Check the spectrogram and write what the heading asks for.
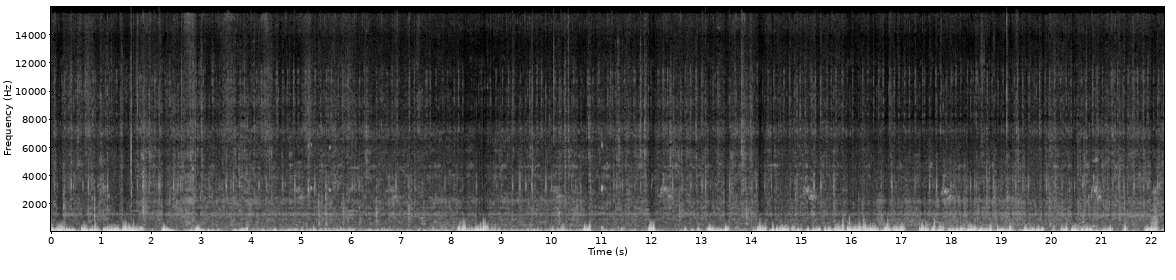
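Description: Wind buffeting the microphone of a camera moving with a bicycle, a low irregular rumble that rises and falls in gusts, under a faint steady whine.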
